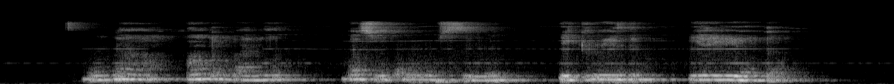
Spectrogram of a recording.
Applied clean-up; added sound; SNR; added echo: neural separator model SepFormer DNS4.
